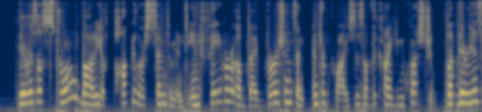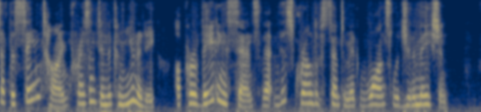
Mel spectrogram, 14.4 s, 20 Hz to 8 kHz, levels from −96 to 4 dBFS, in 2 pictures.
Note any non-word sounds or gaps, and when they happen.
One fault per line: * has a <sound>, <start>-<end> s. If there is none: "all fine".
all fine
